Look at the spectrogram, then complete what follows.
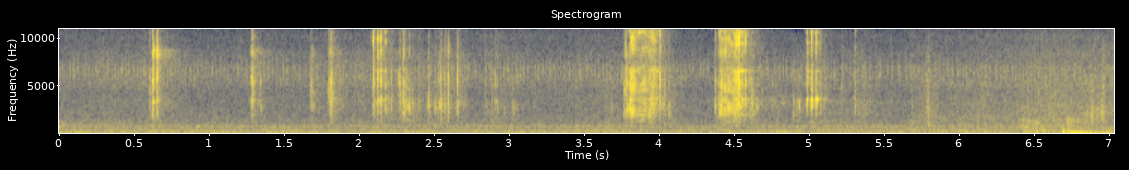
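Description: Light metal clicks from hand tools working on a snapped-off grease zerk at the bottom of a mini excavator's dipper stick, with two louder short bursts about half a second apart a little past the middle.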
